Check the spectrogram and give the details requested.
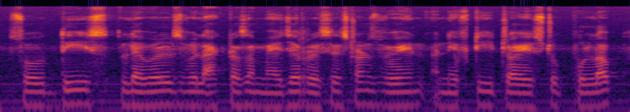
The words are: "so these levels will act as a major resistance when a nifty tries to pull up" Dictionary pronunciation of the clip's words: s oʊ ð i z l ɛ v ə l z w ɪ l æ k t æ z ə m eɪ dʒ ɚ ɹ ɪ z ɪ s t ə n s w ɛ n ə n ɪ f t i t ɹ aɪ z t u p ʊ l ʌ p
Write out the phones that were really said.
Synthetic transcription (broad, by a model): s oʊ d i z l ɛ v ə l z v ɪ l æ k t æ z ə m eɪ dʒ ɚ ɹ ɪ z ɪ s t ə n s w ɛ n ə n ɪ f t i t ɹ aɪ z t u p ʊ l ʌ p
